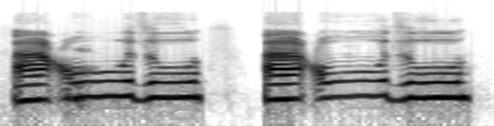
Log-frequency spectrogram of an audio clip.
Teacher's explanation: huruf ainnya dilembutkan lagi. Huruf ain punya bainiyah ya. Jadi lembut ya.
